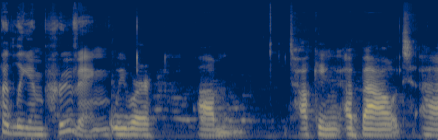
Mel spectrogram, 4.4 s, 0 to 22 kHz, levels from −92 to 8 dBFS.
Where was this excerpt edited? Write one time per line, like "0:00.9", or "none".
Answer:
0:01.1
